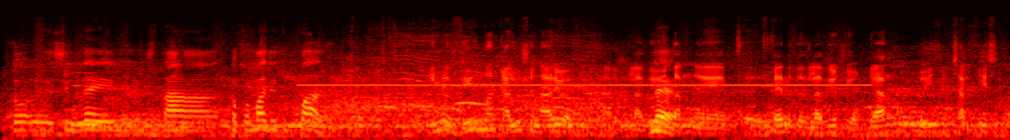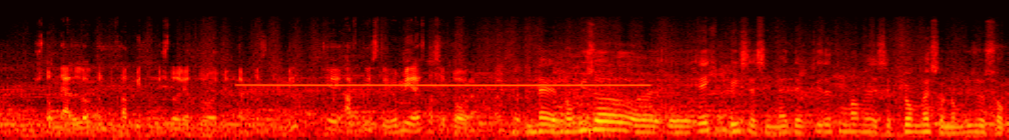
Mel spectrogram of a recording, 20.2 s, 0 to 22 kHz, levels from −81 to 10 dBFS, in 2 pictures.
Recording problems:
high-pitched whine; loud; from 3 to 8.5 s and from 12 to 17 s; 2 kHz, 6 dB below the speech
murmuring crowd; loud; throughout; 5 dB below the speech

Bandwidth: 14.5 kHz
